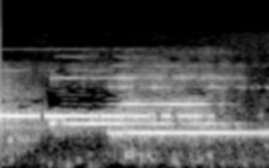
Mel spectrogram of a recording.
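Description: parliament voting call bell

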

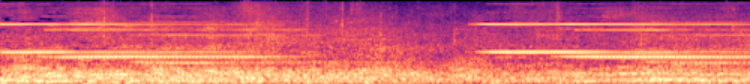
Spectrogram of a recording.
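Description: parliament chamber bell ringing

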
